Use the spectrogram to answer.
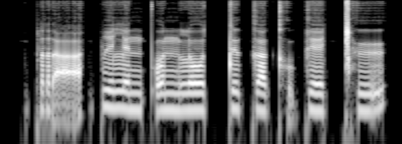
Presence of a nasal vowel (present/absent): absent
